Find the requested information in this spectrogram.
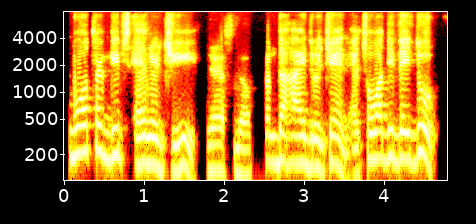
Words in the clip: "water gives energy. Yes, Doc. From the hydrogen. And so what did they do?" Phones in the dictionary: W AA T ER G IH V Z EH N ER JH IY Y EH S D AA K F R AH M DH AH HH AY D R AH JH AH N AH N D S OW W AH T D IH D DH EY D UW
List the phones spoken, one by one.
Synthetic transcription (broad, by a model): W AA T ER G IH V S EH N ER JH IY Y EH S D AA F R AH M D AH HH AY D R AH JH AH N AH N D S OW W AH T D IH D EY D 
